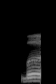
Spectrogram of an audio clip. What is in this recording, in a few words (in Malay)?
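"belar", Malay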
